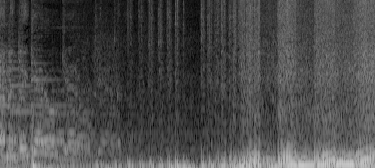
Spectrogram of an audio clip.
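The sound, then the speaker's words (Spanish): A car engine cranks and starts, then revs up loudly and steadily, its rising roar building and filling the last few seconds. “Arranca como American Village Automotores, compra-venta de autos seleccionados”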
